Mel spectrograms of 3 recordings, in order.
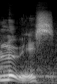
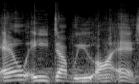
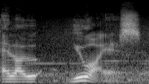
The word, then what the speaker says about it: Louis: Louis is French for Louis. If you wanted to be called Louis, it would be Lewis. So your parents, right? No offence, right? We like Louis, which is basically a French name pronounced Louis. It's not Louis. It's never been Louis.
